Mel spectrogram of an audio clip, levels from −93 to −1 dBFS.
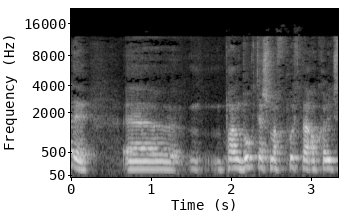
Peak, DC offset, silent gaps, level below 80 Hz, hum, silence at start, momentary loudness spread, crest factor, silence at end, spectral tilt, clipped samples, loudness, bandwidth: -6 dBFS; under 0.1%; none; -66 dBFS; none; 0 s; 17 LU; 16 dB; 0 s; -5.5 dB/octave; under 0.1%; -23 LUFS; 12.5 kHz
